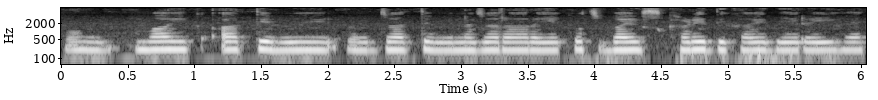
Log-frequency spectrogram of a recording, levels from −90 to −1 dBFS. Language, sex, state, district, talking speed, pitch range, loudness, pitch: Hindi, female, Rajasthan, Bikaner, 170 wpm, 195-210 Hz, -17 LUFS, 200 Hz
